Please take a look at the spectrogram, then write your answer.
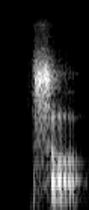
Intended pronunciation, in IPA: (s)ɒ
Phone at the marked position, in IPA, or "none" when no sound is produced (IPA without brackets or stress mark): s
